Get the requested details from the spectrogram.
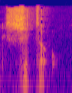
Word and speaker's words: Shito: It's called Shito. It's spelled S-H-I-T-O. In a local language, the same word in English without the last letter sounds disgusting or something else, doesn't it? Like shit, S-H-I-T.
